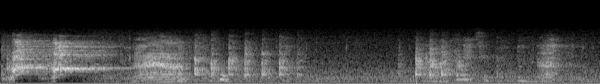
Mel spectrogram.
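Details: Puppy attacking a broom: a drawn-out whining yelp opens, then a rapid run of short, choppy barks about two per second, fading and returning as a person urges it on.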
